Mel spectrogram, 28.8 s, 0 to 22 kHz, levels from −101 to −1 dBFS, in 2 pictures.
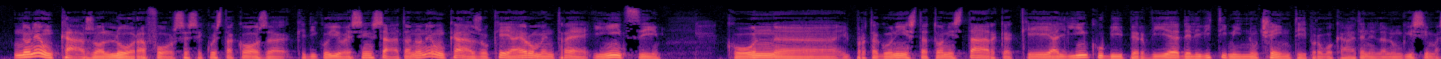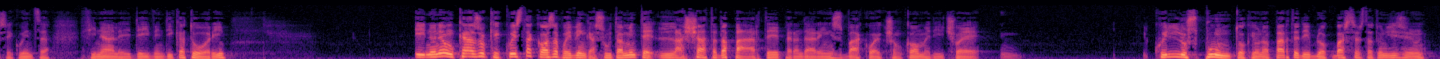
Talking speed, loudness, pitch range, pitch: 155 wpm, -31 LUFS, 100-125 Hz, 110 Hz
